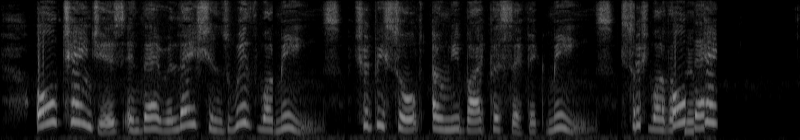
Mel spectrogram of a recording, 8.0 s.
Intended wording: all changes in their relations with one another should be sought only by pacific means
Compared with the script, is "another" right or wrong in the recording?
wrong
